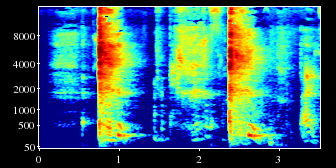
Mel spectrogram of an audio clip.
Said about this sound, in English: Damn. Bless you, sir. Bless you. Please stop sneezing.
